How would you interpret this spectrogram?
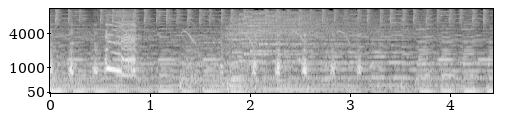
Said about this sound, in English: Help! Help! Clucked the hen. My poor little chick! He's stuck in the mud!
